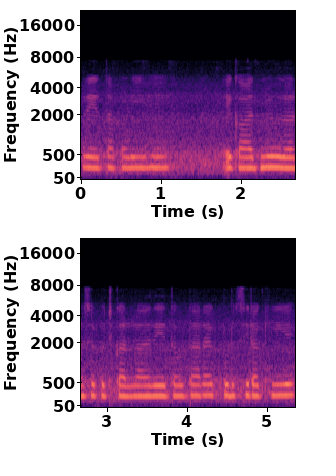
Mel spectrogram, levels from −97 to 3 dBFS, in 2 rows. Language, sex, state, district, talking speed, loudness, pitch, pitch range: Hindi, female, Jharkhand, Jamtara, 200 wpm, -30 LUFS, 220 Hz, 215-225 Hz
